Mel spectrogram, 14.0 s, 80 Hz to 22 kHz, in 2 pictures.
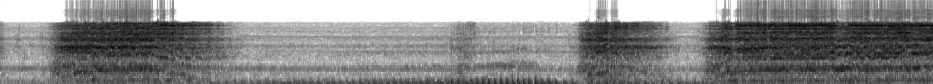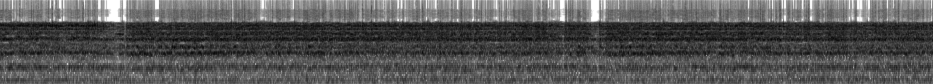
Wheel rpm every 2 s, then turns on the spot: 70, 0, 80, 220, 230, 230, 230.
none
